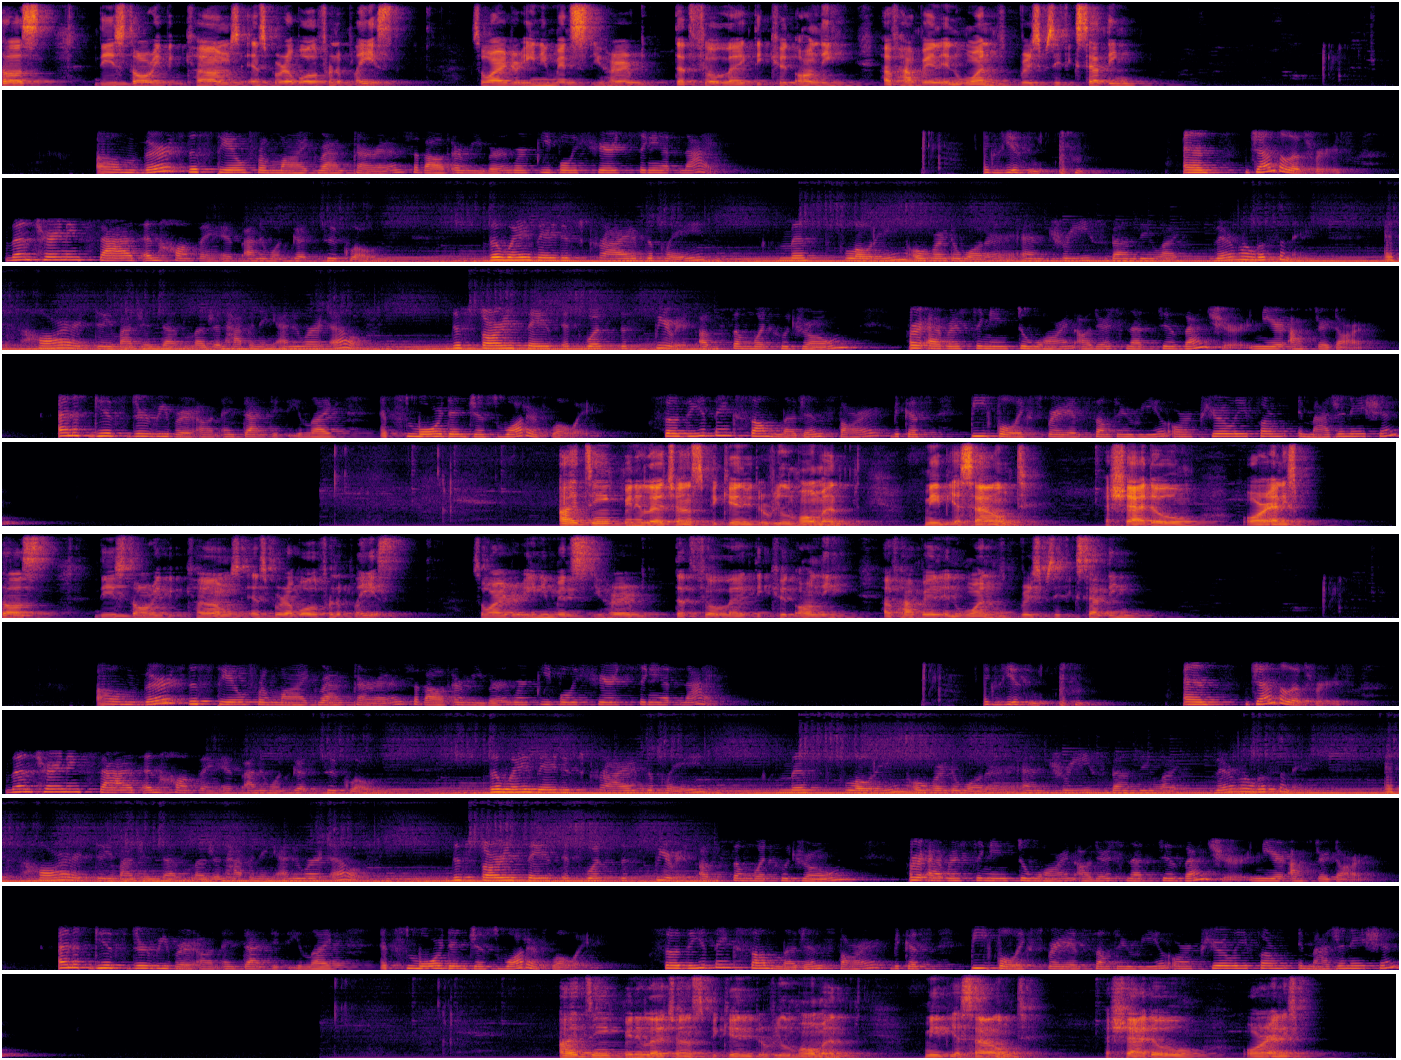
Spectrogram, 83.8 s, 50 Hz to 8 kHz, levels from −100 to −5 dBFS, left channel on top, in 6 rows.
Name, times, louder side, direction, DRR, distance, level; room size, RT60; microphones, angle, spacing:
voice 1, 0.0-3.9 4.7-6.4 6.7-11.3 75.4-78.3 78.6-78.8 79.1-80.2 80.9-82.9, left 5 dB, 60° left, 5 dB, 1.9 m, -37 dB
voice 2, 14.9-21.1 23.8-24.8 25.8-26.1 26.4-27.4 28.0-31.7 32.8-35.0 35.7-36.1 36.4-39.7 40.0-41.1 41.8-45.5 46.4-50.4 51.0-55.5 56.4-61.9 62.5-65.1 65.6-69.9, left 1 dB, 20° left, 6 dB, 0.8 m, -42 dB
sound 1, 30.0-49.1, right 1 dB, 15° right, 0.6 m, -46 dB
22.0 x 14.5 x 3.8 m, 0.82 s
head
